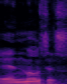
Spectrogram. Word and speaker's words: Enmotus: Enmotus.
